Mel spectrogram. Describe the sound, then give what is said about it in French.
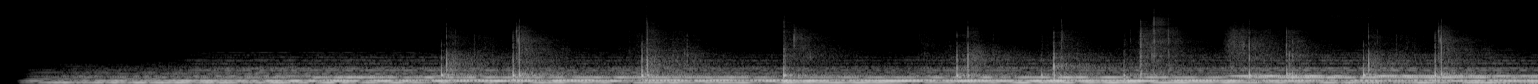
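Slow, heavy footsteps thud one after another at an uneven pace in a corridor at night, beginning a few seconds in, over a steady low droning hum that fills the whole recording. “alors qu'elle essaye de s'endormir, Jennifer entend des bruits de pas dans le couloir”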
